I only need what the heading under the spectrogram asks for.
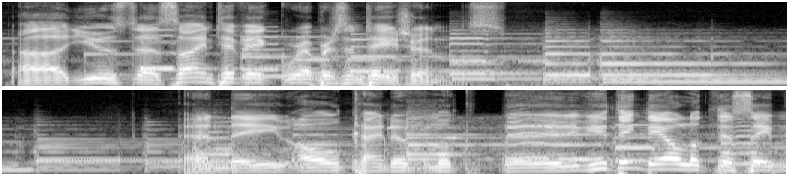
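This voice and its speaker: A man improvising a comedy sketch as a self-assured male fish doctor, talking in halting runs full of fillers and restarts. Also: mid-range voice, close to an everyday voice. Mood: lecturing. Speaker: comedy performer.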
